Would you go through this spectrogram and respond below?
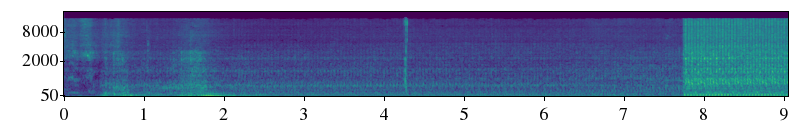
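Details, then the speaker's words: Isuzu Panther diesel (Euro 2, Jogja plate AB), cold after engine overhaul, not yet tuned, catches on first crank and settles to an even, smooth clatter with no knocks or misses; back to normal. "Alhamdulillah suaranya bisa kembali normal ya halus dan rata"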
